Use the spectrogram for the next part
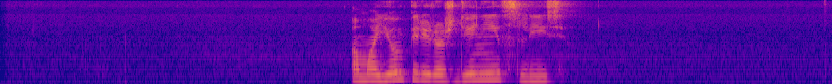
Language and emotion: Russian, neutral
